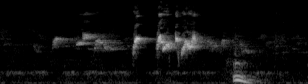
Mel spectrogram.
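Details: Alert bulbul reacting after hearing a sound: a rapid run of bubbly, warbled chirps rising and falling, ending with a brief lower note, over a quiet background.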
